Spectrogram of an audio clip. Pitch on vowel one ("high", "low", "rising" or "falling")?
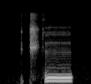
high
